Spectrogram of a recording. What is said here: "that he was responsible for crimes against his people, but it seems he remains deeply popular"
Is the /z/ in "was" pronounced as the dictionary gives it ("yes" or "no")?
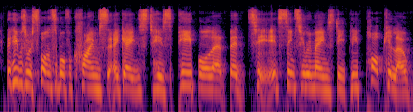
yes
